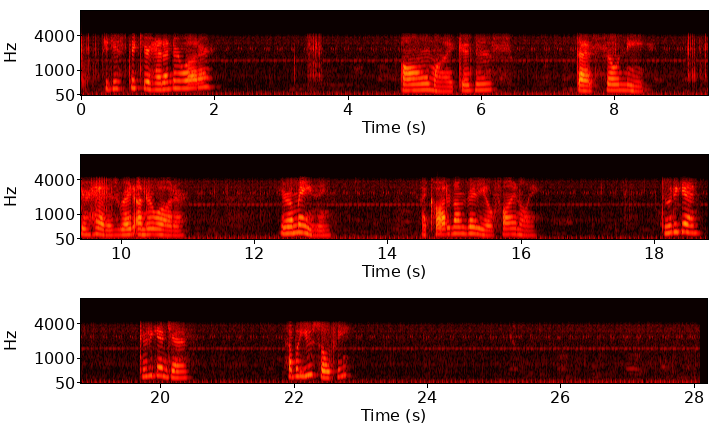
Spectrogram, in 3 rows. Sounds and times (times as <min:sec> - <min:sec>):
Speech: 0:00.3 - 0:02.1, 0:03.2 - 0:11.6, 0:12.4 - 0:19.0, 0:19.6 - 0:23.0.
